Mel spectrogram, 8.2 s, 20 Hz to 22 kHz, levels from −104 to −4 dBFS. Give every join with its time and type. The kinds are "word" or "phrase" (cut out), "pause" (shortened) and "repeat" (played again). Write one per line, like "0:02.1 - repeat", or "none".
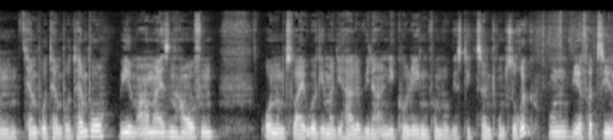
none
